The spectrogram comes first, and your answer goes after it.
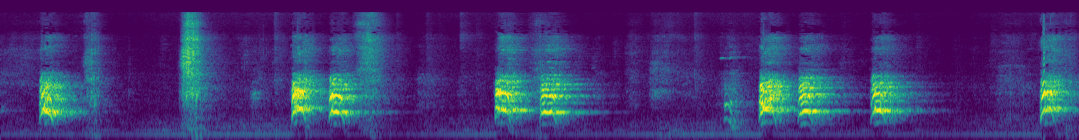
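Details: Pet dog Sorbetto barking in his big sister Biscotti's face to harass her during lazy indoor play: sharp, loud barks in irregular bursts, often doubled, with quiet gaps and a steady low hum underneath.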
